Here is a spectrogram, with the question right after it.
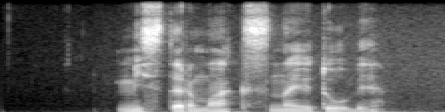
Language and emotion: Russian, neutral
